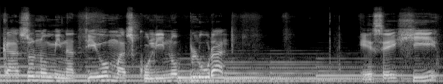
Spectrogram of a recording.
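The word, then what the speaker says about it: οἱ: Ese hi, o para que usted entienda, hoy esa expresión que se pronuncia hi, allí como lo tenemos, es el artículo en caso nominativo, género masculino y número plural.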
